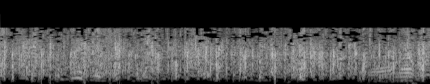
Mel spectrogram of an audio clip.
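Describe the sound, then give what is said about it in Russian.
A lecture audience applauds steadily for the lecturers called up at the end, a dense wash of many hands clapping at a constant loud level throughout, with a few scattered voices mixed in underneath. “А давайте мы пригласим всех лекторов сюда, а вы нам поаплодируйте.”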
